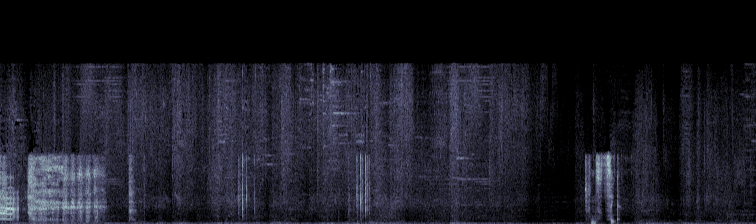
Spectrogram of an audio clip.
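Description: Magical blasts and whooshes burst in quick succession during a fantasy battle.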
